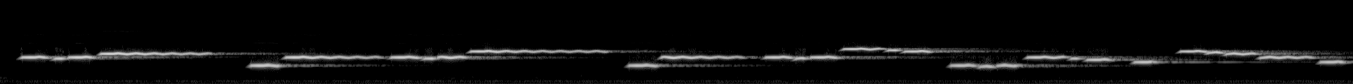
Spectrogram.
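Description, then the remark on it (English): A clear whistled melody with bright sustained notes stepping up and down in a lively, catchy phrase, repeating for several bars with short breaths between phrases and no talking. “That's a catchy little tune.”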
